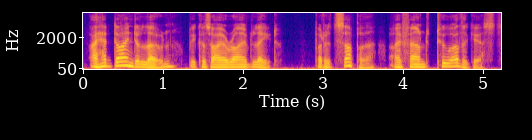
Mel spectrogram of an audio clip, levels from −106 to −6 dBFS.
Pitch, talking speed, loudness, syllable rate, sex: 130 Hz, 185 wpm, -18 LUFS, 6.0 syllables/s, male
